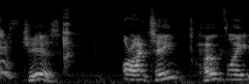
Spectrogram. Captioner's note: glasses clink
